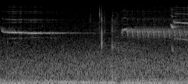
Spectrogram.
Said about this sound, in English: We can hear the alternating alarm whistles and check calls of the red-winged blackbird as those calls set the tempo for a calm afternoon. Bulrushes rustle in gusts of wind.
